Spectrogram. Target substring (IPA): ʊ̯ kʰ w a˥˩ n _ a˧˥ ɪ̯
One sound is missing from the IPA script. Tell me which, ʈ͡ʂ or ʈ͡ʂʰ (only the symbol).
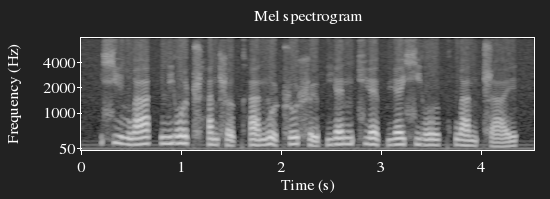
ʈ͡ʂ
